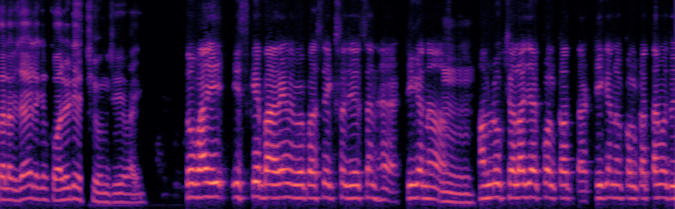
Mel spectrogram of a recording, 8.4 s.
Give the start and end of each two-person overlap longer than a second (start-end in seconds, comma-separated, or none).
none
